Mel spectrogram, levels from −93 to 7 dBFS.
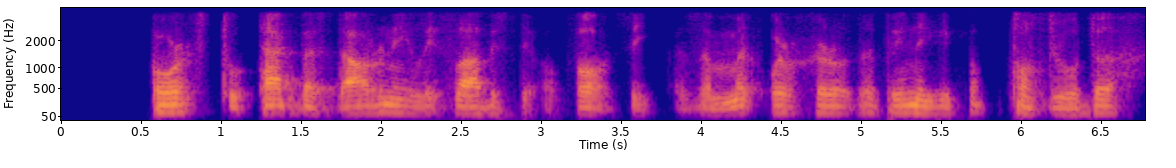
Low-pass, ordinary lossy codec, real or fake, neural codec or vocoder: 3.6 kHz; AAC, 32 kbps; fake; codec, 16 kHz in and 24 kHz out, 0.4 kbps, LongCat-Audio-Codec, fine tuned four codebook decoder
